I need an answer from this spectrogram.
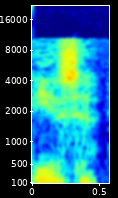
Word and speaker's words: Iosa: and the inflection, Isa, Iosa. So when they came to write down the Gaelic pronunciation of Isa, they put an O in, Iosa.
